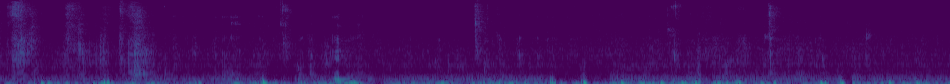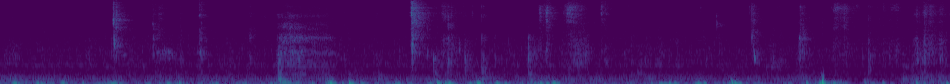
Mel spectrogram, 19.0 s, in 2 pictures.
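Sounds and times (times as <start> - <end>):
chewing food with mouth smacks: 0.0 - 3.8, 4.4 - 9.8, 10.4 - 12.2, 13.5 - 19.0
sharp mouth clicks: 10.5 - 11.6, 13.6 - 14.4.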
